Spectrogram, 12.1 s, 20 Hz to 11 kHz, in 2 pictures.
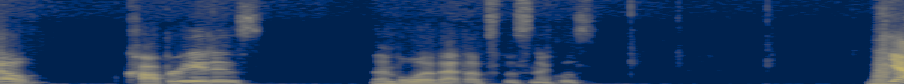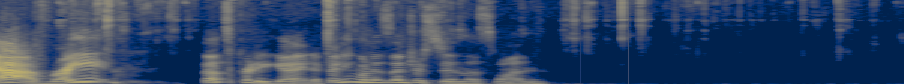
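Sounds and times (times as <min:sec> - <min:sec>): chain necklace clinking: 0:06.2 - 0:12.0.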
